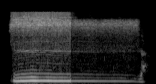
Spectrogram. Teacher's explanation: exactly the same as the S, but now with vibration of your vocal folds? We say that S is a voiceless sound and Z is voiced.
